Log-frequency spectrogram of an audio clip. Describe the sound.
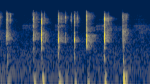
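Keys clatter as a web address is typed on a computer keyboard: about eight crisp, faint keystrokes fall in an uneven rhythm, with no voices.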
